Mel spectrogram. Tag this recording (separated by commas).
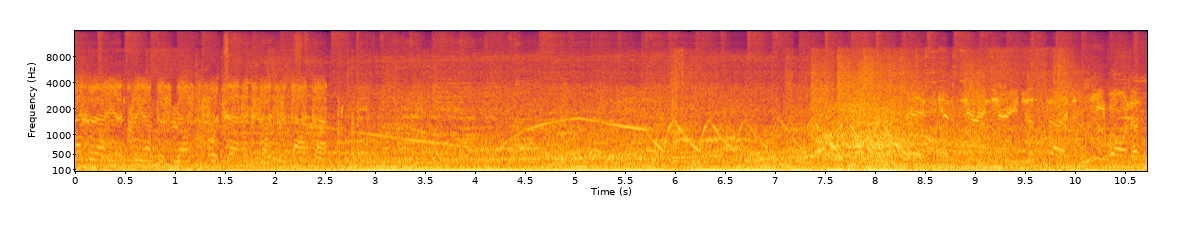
Speech, Music, Vehicle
